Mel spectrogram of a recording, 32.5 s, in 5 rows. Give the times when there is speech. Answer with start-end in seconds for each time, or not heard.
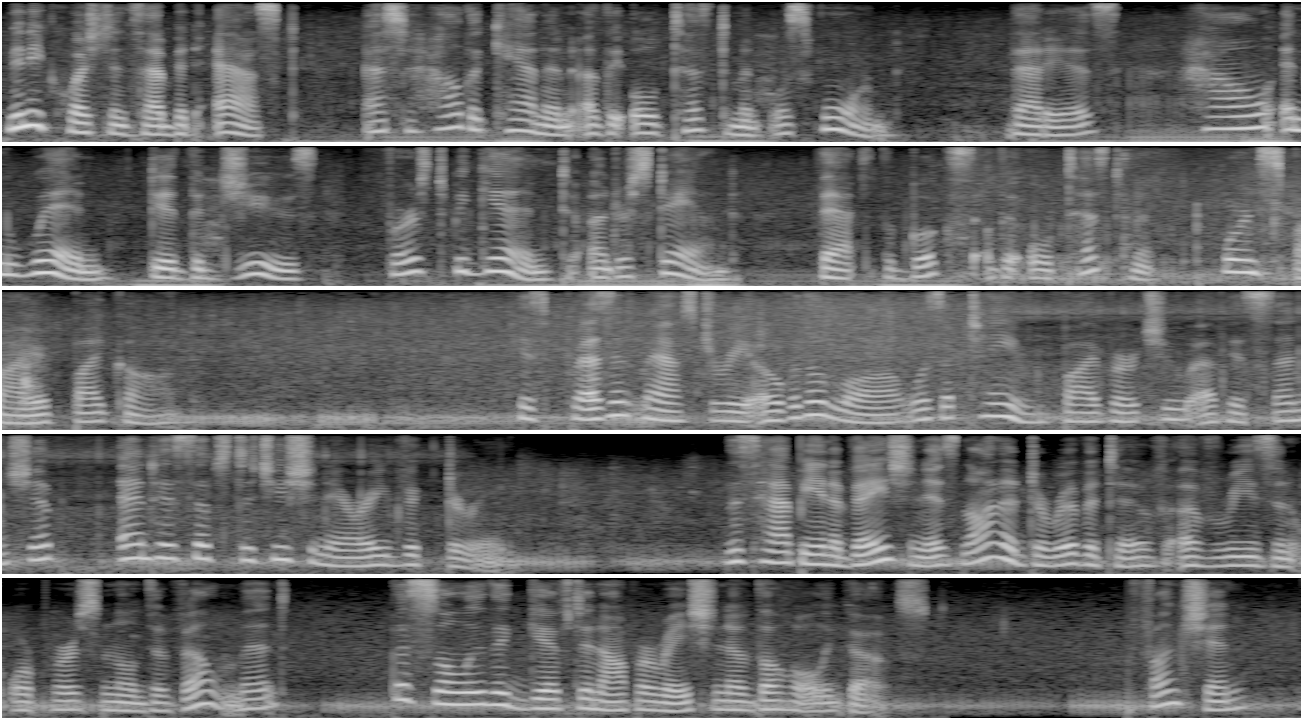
0.0-13.9, 15.6-22.1, 23.1-30.6, 31.6-32.2.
